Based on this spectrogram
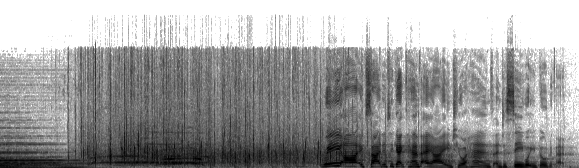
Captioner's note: applause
